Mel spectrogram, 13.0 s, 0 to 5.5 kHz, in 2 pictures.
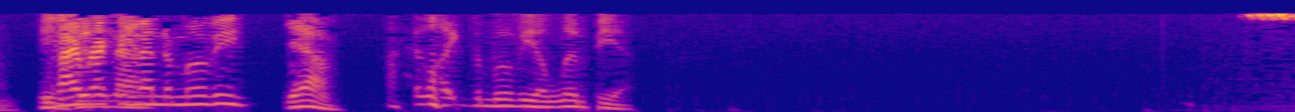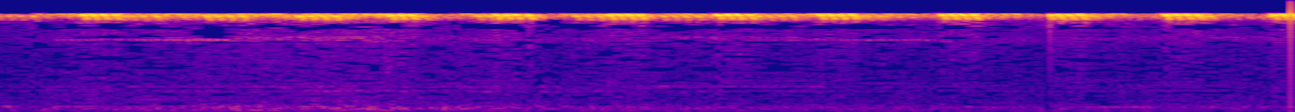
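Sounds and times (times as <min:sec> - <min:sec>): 
low hum: 0:00.0 - 0:12.9
speech: 0:00.2 - 0:03.2
crickets chirping at night: 0:05.9 - 0:12.9.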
